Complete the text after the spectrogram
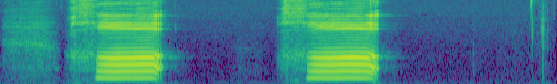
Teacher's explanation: خو، اس کا اخراج حلق کے اس حصے سے ہوتا ہے جو منہ کے قریب ہوتا ہے۔ یہ موٹا پڑھا جاتا ہے، اور جب ہم موٹے حروف کی ادائیگی کرتے ہیں نا، موٹے حروف کی، تو ہمارا منہ جو ہے وہ بھرا ہوا ہوتا ہے۔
